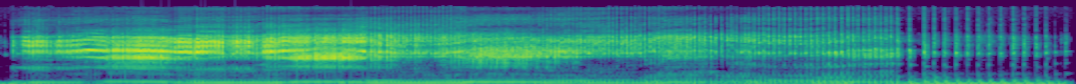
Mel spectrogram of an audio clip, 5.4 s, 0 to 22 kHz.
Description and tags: scree.flop.02
idiophone, daxophone, friction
